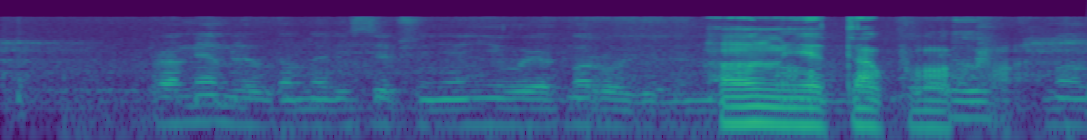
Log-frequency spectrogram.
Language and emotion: Russian, sad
